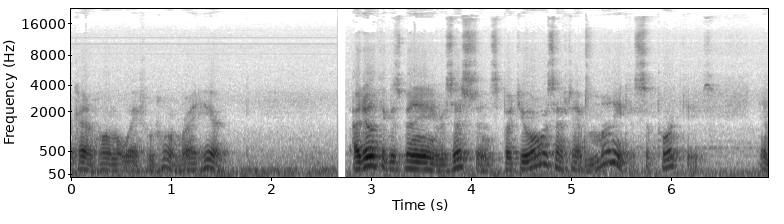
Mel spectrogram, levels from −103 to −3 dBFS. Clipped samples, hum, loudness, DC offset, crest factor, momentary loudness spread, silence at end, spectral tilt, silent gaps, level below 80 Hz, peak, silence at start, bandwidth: under 0.1%; none; -22 LUFS; under 0.1%; 18 dB; 23 LU; 0 s; -8.5 dB/octave; 2.66-2.74 s; -42 dBFS; -4 dBFS; 0 s; 13 kHz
